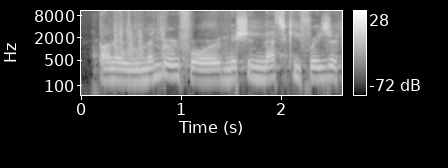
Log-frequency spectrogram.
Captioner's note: speaking French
